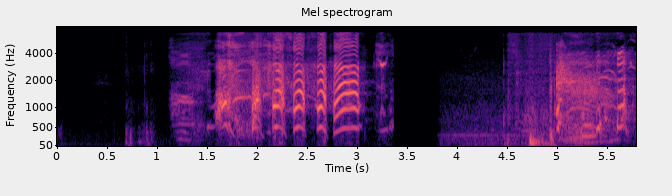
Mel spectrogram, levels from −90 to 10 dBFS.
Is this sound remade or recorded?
recorded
